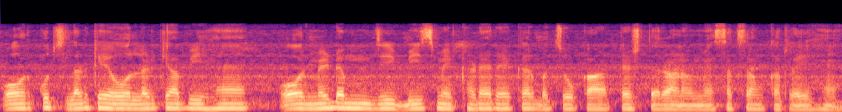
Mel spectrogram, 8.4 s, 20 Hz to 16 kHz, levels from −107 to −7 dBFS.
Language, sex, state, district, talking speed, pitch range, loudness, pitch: Hindi, male, Rajasthan, Bikaner, 155 wpm, 95-110 Hz, -17 LUFS, 105 Hz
